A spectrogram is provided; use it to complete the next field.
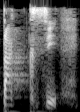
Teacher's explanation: Então, o X aqui tem som de KS. Ou seja, uma letra tem 2 sons. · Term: dífono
